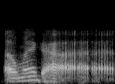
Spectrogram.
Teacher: the vocal fry really just comes in when you're super low, like, oh my God, like Kim Kardashian style.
